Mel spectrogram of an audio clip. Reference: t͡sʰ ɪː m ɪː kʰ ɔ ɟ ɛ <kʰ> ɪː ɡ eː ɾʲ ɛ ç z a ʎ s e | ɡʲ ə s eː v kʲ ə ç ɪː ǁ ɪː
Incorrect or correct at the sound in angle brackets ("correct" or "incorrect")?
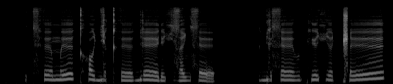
correct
